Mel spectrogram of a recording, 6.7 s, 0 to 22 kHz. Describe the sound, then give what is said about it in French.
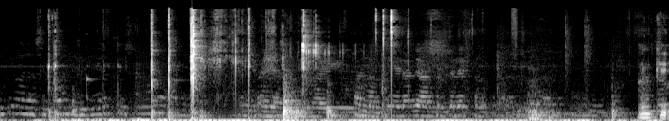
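Squeaks, clicks and ratcheting creaks as a corkscrew works an extremely hard technical cork out of a 2021 Syrah wine bottle from Domaine de l'Agneau at 13:30 for lunch, a series of sharp irregular snaps over several seconds while someone talks underneath. “Et là, on voit tout de suite que le bouchon est extrêmement dur.”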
